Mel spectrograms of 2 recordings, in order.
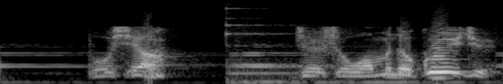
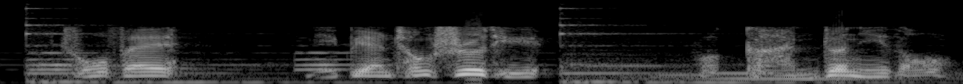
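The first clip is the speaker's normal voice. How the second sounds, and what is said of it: Speaking softly, in a low voice. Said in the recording (Chinese): “小声的说”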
